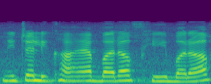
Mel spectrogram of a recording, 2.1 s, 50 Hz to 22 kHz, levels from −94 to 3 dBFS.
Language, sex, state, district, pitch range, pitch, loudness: Hindi, female, Haryana, Rohtak, 205-235 Hz, 220 Hz, -14 LUFS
